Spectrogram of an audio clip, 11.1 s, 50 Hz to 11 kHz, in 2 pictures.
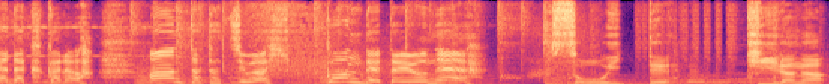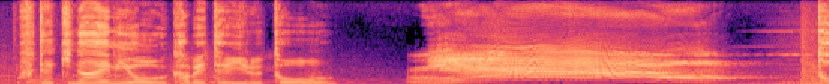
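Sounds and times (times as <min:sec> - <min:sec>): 
speech: 0:00.0 - 0:08.6
cat yowling: 0:08.2 - 0:10.5.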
